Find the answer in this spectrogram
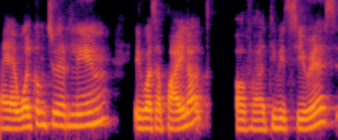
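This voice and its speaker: A woman's fairly quick speech comes through over a quiet background. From Catalonia, Barcelona. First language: Catalan or Spanish. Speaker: actress. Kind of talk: round table discussion. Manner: halting, many fillers and repetitions.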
